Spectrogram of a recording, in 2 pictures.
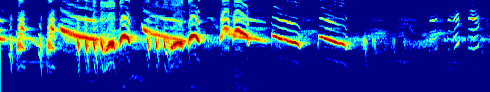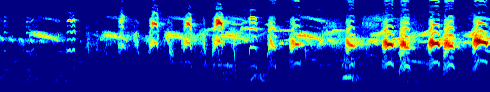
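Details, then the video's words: Tame caged Chinese hwamei singing a run of loud, sliding whistled phrases, pausing briefly, then resuming with faster, jumbled chattering and whistled notes. "Hoạt Họa Mi"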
